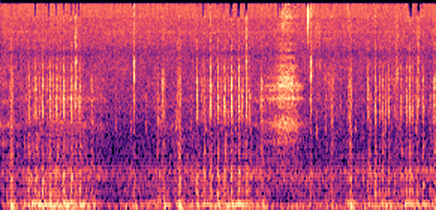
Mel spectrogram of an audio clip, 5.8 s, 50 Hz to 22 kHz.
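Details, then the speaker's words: Ford Cortina Mk3 GXL with a fitted wash-wipe system having post-wipe delay: crisp light clicks at a steady pace over low engine hum as the relay sends pulses to the wipers; normal wiper relay clicking. "You can just hear the relay clicking there, that's sending the pulses out."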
